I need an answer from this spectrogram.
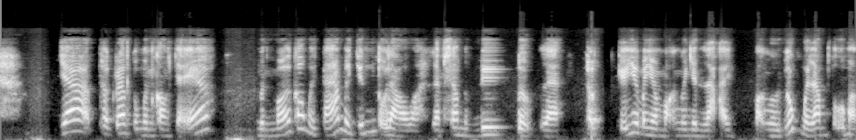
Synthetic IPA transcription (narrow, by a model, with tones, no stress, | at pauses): zaː˨˦t̪ʰə˨˩k̚zaː˧t̪ṵ˧˨mï˨˩ŋ̟kɔ˨˩nt͡ɕɛ̰˧˩˨mï˨˩ŋ̟məː˨˦jkɔ˨˦mɨ˨˩əjt̪aː˨˦mːɨ˧əjt͡ɕï˨˦nt̪u˧˩˦jɗə˨˩wʔaː˨˩laː˨˩msaː˧wmï˨˩ŋ̟ɓi˧ɗɨ˨˩ək̚laː˨˩ | t̪ʰə˨˩t̚kːi˧˩əɲ˨˧˩ɓaː˧jzəː˨˩mɔ̰˧˨ŋɨ˨˩əɲï˨˩ŋ̟la̰ː˧˨j | mɔ̰˧˨jŋɨ˨˩əjlʊ˦˥k͡p̚mɨ˨˩əjla˧mt̪u˧˩əjma̰˧˨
